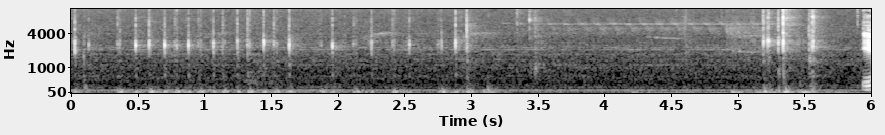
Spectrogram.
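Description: Typing on a computer keyboard: a quick run of keystrokes for about two and a half seconds, a pause, then a few more keystrokes near the end.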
